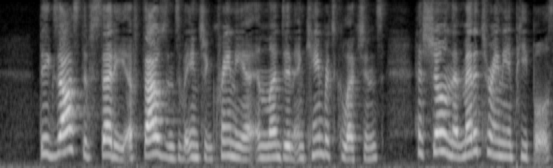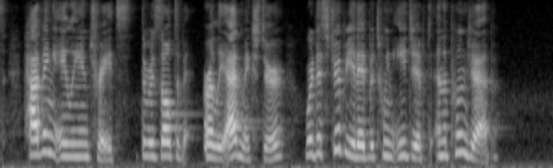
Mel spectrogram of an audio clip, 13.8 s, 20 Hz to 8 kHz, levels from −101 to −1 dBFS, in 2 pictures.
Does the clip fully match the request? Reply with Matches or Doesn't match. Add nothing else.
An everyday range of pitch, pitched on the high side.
Matches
